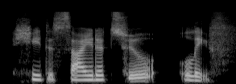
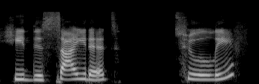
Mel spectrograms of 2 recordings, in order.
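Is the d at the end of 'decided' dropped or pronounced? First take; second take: dropped; pronounced. First: The final d is dropped and words run together. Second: The final d of decided is clearly pronounced. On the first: The speaker calls it right. "you're going to combine it like this, okay? ... So you make it faster" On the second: The speaker calls it wrong. "instead of saying he decided, and you pronounce the D"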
